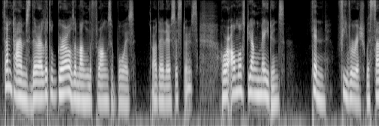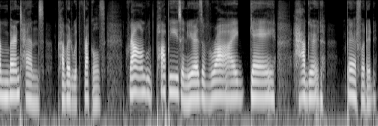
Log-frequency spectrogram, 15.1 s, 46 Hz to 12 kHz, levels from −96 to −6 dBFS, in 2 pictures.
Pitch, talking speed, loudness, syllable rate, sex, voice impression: 160 Hz, 140 wpm, -21 LUFS, 5.1 syllables/s, female, feminine, adult-like, tensed, hard, fluent, intellectual, elegant, lively, slightly strict, sharp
